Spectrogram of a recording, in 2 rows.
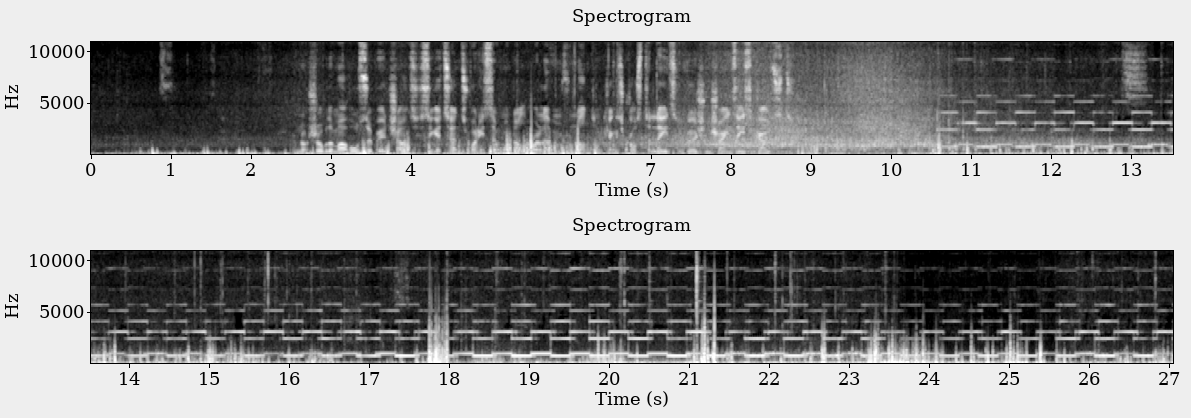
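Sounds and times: wind rumble on microphone: 0.0s - 27.0s
two-tone level crossing alarm: 10.5s - 27.0s.

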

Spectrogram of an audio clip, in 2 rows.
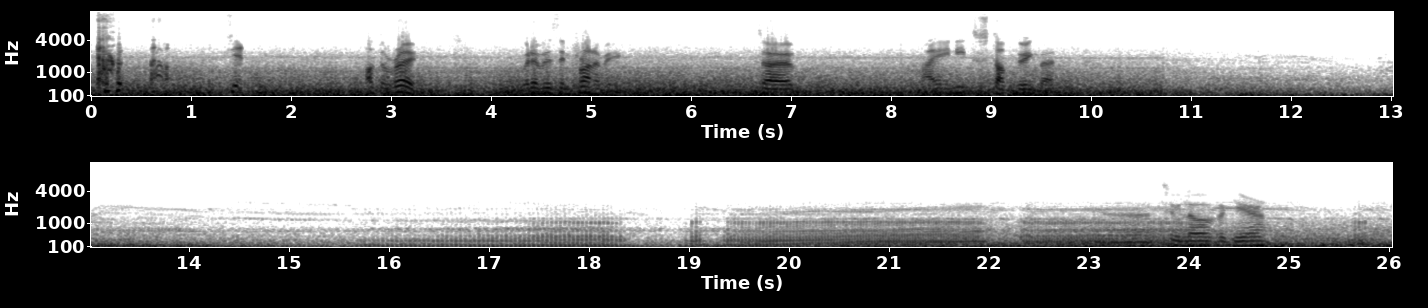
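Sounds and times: motorcycle engine running: 9.6s - 26.0s.

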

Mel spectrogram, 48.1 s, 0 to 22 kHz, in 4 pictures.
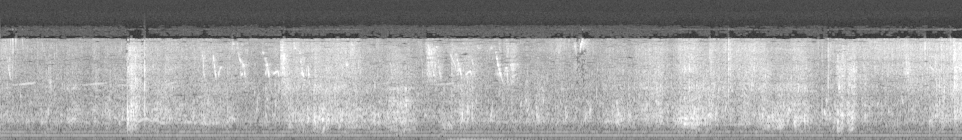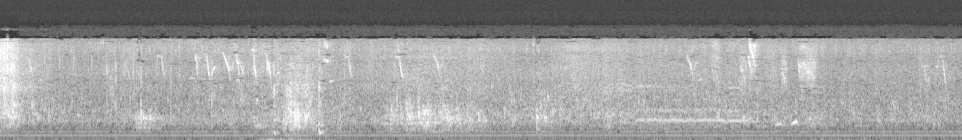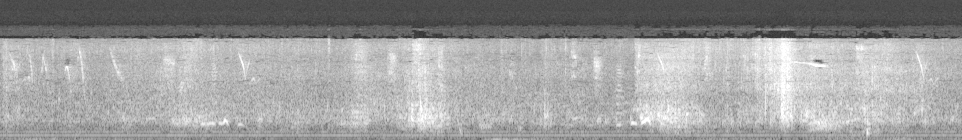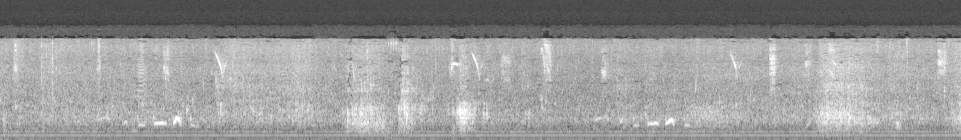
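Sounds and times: bird calls: 0.0s - 4.5s, 5.3s - 7.5s, 13.6s - 17.7s, 20.0s - 22.4s, 23.4s - 27.4s, 30.3s - 33.1s, 33.7s - 36.4s, 37.3s - 39.1s, 41.7s - 46.6s
elephants splashing in water: 0.0s - 14.1s, 15.2s - 23.0s, 25.6s - 38.1s, 39.0s - 42.3s, 46.0s - 48.0s
steady low hum: 0.0s - 48.0s.

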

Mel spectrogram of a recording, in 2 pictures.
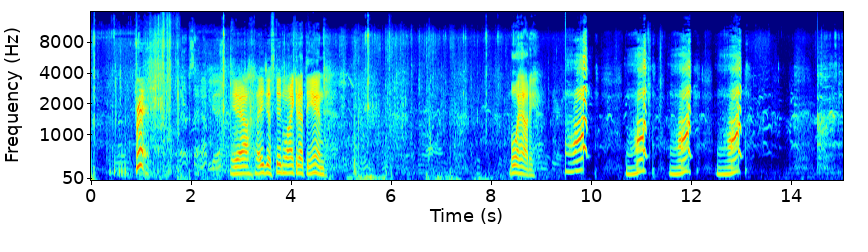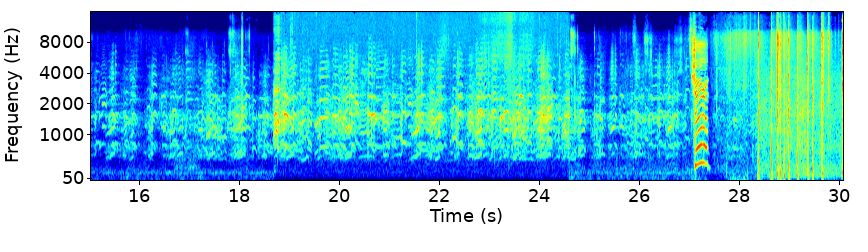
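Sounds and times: geese honking: 9.5s - 28.4s.

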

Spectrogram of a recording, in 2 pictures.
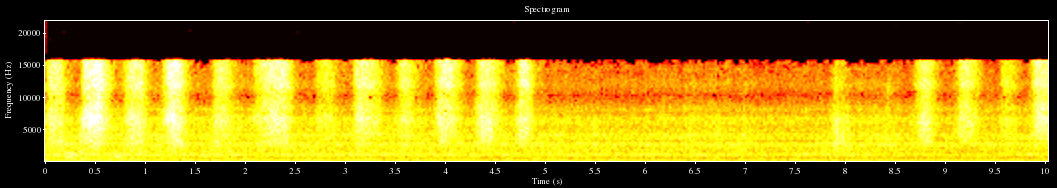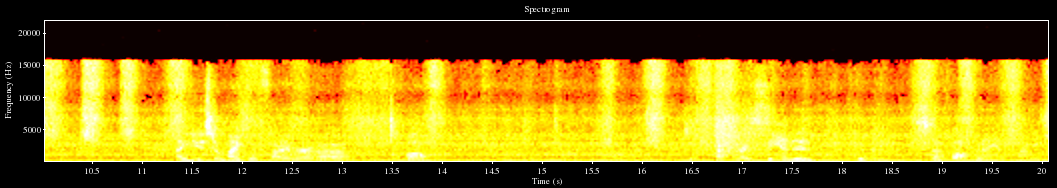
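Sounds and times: electric fan humming: 0.0s - 20.0s
paintbrush swishes: 8.7s - 14.0s, 15.5s - 17.3s, 18.7s - 20.0s.

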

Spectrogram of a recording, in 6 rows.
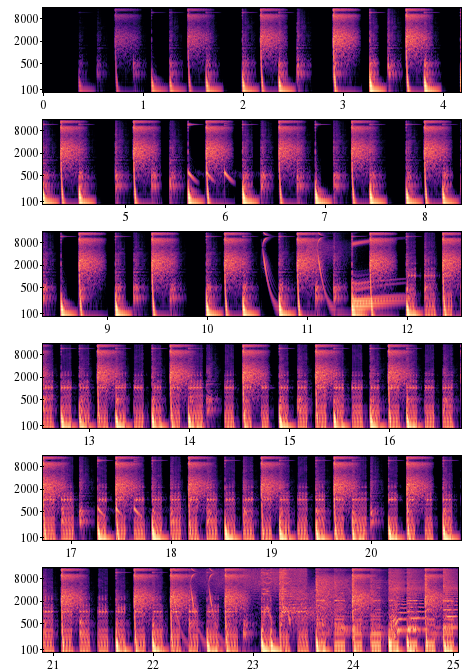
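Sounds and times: electronic music: 10.6s - 12.5s, 21.2s - 25.0s
deep bass thumps: 11.5s - 12.2s.

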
